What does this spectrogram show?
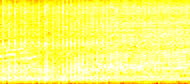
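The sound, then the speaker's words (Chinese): A domestically made medium-to-large forestry drone's small engine revs hard for takeoff from a runway during a test flight, a loud, steady buzzing roar with a harsh, chainsaw-like whine held at high power throughout. “无人机在跑道上蓄势待发，加足马力后往天空直飞而去。”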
